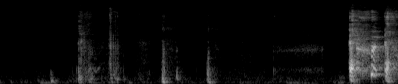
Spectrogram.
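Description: A child gives a run of short, sharp coughs, about five bursts, ending in a louder harsh cough; a simple irritant cough after tasting spicy food.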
